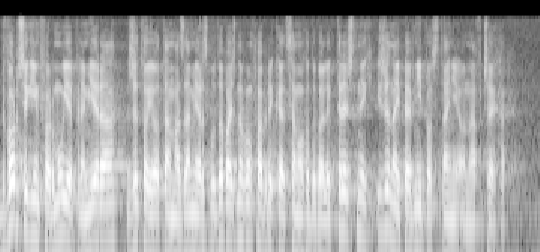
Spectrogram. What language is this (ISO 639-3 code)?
pol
